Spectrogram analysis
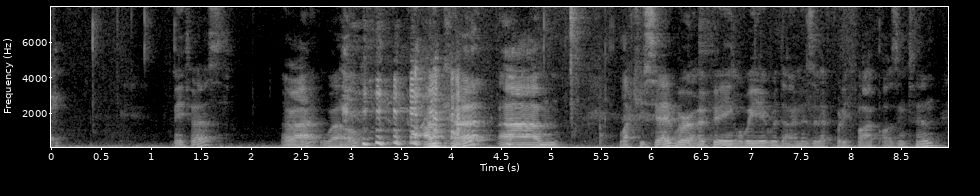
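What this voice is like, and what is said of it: Australian accent. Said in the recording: “they are from Australia, so they have a dope accent.”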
